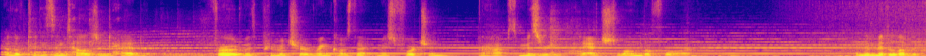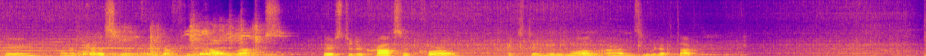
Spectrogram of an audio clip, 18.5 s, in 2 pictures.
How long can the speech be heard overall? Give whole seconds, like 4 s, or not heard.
15 s.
